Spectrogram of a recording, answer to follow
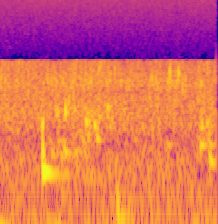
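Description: Pool water sloshing and lapping around people wading in it, with one brief low sound about half a second in.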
